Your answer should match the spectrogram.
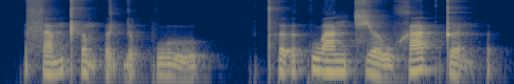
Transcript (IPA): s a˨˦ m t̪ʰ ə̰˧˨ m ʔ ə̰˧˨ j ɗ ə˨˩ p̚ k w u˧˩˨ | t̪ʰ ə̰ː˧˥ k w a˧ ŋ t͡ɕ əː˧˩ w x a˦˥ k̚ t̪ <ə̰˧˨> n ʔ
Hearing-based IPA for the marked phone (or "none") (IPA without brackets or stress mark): ə̰˧˨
